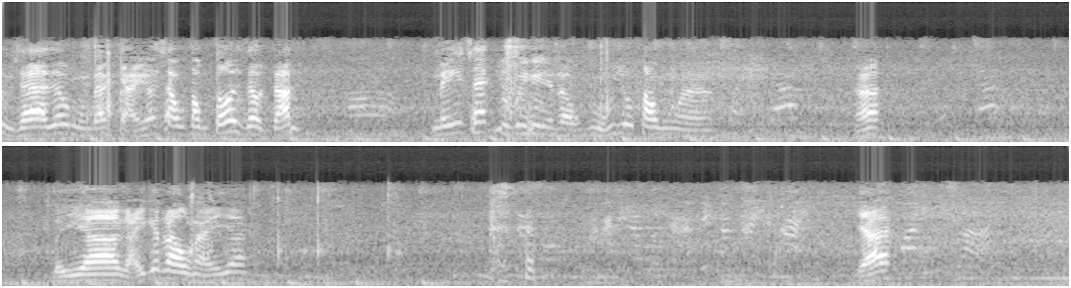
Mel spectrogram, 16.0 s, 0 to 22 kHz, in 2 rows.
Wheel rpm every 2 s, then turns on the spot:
0, 0, 0, 0, 0, 0, 0, 0.
none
